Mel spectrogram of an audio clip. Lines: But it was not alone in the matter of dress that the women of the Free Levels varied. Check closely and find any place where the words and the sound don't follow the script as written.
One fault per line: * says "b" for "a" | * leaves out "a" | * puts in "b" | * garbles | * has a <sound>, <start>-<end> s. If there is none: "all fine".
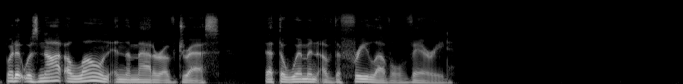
* says "Level" for "Levels"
